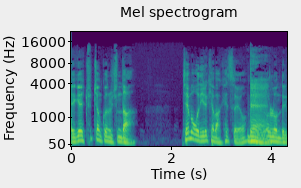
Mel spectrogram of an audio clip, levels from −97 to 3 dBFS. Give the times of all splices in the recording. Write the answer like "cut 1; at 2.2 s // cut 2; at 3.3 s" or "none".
cut 1; at 2.2 s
